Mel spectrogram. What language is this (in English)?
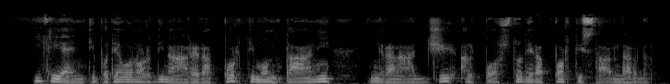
Italian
